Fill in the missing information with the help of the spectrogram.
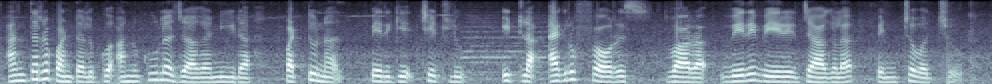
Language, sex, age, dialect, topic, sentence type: Telugu, female, 18-24, Telangana, agriculture, statement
